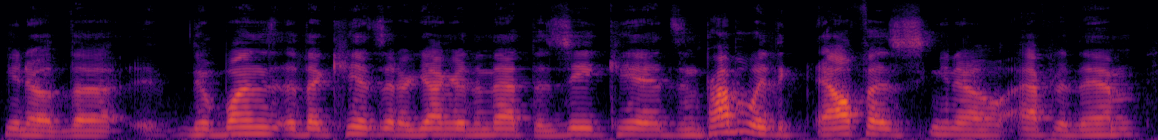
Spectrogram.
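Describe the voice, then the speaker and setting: A man's voice: on the high side, fairly even intonation, brisk, a bit bright, clean tone. A man from the American South, rambling through a comic monologue and often laughing at his own jokes. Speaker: comedian vlogger.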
